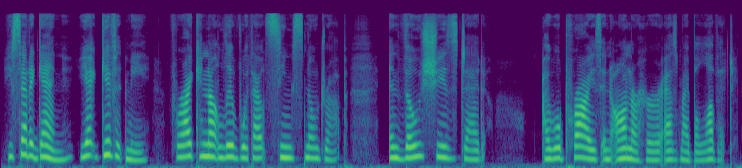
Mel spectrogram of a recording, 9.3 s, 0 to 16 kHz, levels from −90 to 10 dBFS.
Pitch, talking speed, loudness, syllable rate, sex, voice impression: 220 Hz, 180 wpm, -18 LUFS, 4.7 syllables/s, female, slightly gender-neutral, young, tensed, bright, soft, slightly muffled, slightly cute, friendly, reassuring, lively, kind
